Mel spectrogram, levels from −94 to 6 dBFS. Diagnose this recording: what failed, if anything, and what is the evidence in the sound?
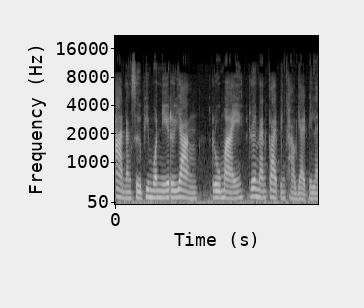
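Bluetooth SBC compression throughout, at codec stage: the speech's treble flickers and turns gritty, likely from starved top sub-bands, which fits a 96 kbps stream.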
